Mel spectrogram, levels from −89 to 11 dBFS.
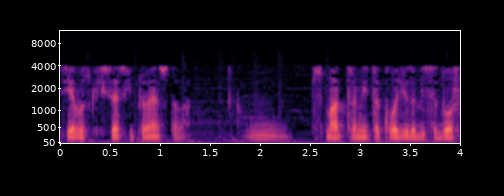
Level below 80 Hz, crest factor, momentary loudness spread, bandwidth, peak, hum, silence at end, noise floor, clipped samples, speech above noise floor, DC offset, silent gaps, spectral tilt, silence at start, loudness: -56 dBFS; 22 dB; 16 LU; 4.1 kHz; -4 dBFS; none; 0 s; -50 dBFS; under 0.1%; 25 dB; under 0.1%; none; -9.5 dB/octave; 0 s; -26 LUFS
